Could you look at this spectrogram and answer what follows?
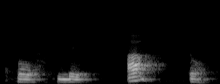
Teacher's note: dentro de esas 4 sílabas, la que suena más fuerte es la A, la sílaba A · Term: sílaba tónica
